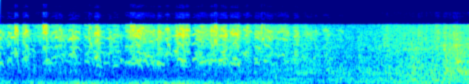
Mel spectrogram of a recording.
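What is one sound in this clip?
A flock of birds calls across the water.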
